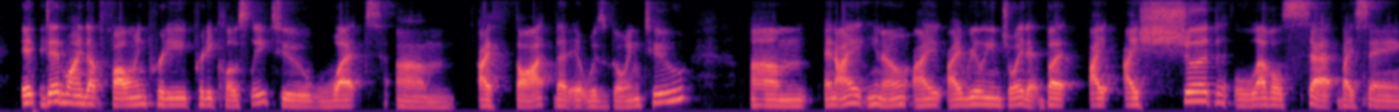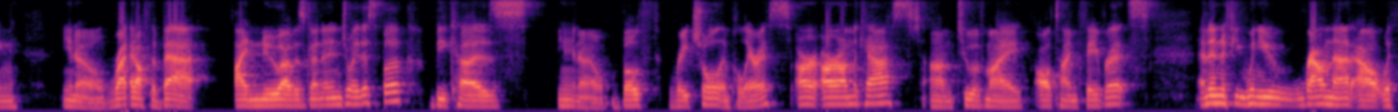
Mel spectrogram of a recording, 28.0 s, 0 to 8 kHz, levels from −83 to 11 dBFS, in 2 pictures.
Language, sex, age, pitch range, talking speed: English, male, 20-39, 110-140 Hz, 170 wpm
